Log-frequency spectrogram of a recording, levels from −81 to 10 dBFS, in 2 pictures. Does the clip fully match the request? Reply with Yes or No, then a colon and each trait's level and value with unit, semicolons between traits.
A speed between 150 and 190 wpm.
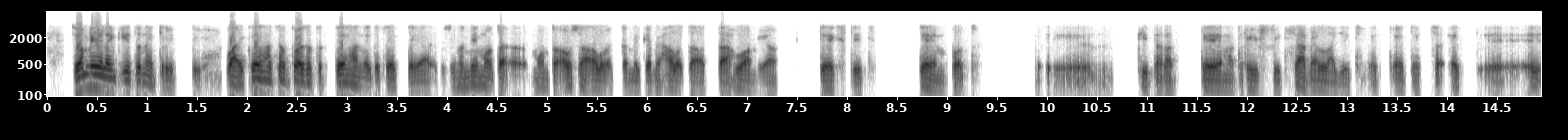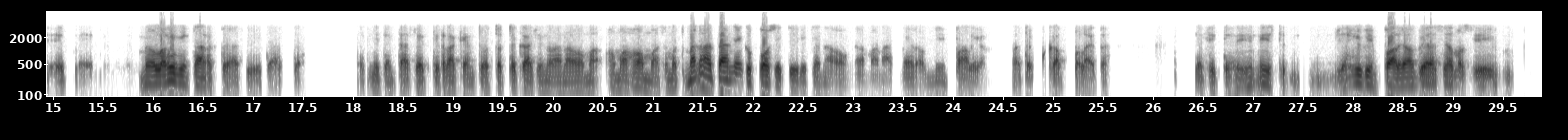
Yes: fast, 155 wpm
